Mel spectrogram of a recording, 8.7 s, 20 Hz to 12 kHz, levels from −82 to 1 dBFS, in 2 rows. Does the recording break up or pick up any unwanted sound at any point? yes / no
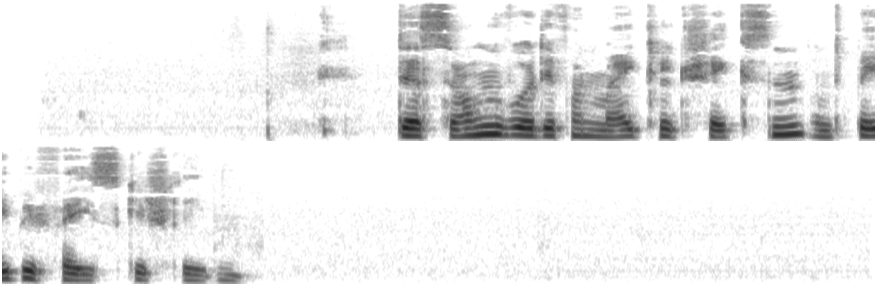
no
